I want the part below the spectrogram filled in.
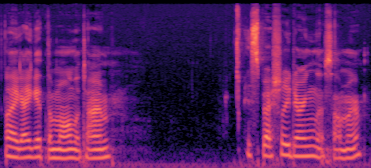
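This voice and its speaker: With a fairly low, steady voice that is a little fast and darkish in tone, this podcast host rambles through a chatty, casual episode. She sounds congested and stuffy and often restarts her sentences, and the studio-quality recording has no echo.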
